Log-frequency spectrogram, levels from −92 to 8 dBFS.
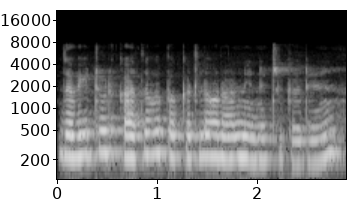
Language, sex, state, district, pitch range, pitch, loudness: Tamil, female, Tamil Nadu, Nilgiris, 205-225 Hz, 215 Hz, -16 LUFS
